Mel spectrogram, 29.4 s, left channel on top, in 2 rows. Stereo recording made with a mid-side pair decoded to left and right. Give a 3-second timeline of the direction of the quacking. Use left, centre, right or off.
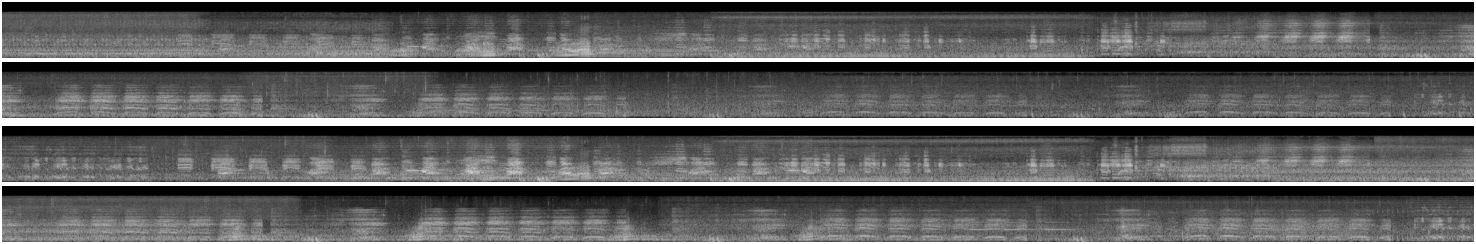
right, right, right, centre, centre, centre, right, right, right, right.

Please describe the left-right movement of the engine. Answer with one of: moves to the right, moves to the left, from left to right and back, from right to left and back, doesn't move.
moves to the right.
